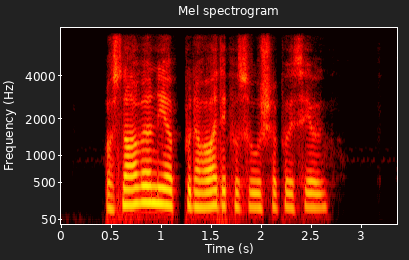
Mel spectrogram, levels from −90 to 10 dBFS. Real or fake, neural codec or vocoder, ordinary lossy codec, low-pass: fake; codec, 16 kHz in and 24 kHz out, 0.6 kbps, FocalCodec, streaming, 2048 codes; AAC, 48 kbps; 7.2 kHz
